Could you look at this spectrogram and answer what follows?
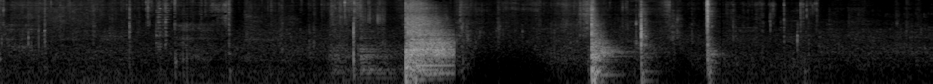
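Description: A shovel scraping through soil in a wheelbarrow for about a second. Then three sharp thuds as shovelfuls of earth land on a pit oven's lid to seal it.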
